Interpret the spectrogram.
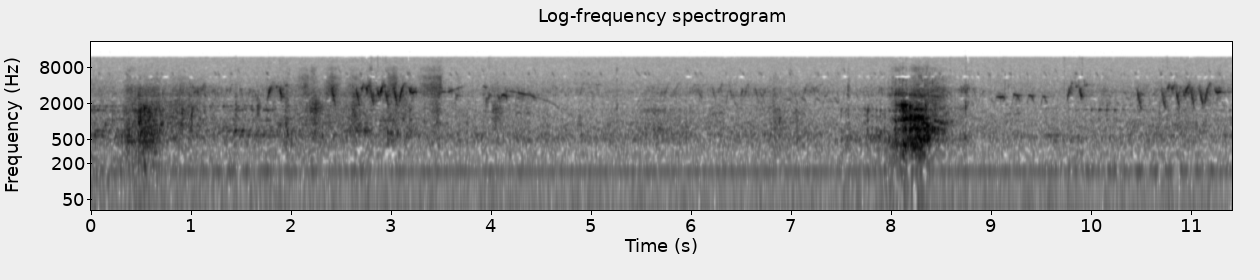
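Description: Small birds chirping and calling on and off, with two short rushing noises, the louder one about eight seconds in, over a faint steady hum.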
